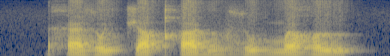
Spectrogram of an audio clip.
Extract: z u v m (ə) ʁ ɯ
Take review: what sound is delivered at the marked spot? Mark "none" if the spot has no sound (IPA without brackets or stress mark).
ə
